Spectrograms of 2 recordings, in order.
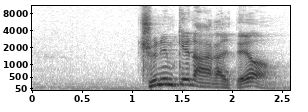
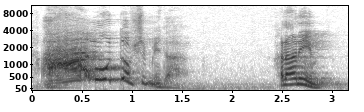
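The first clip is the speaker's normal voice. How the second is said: high, pleading prayer to the Lord; earnest, raised-pitch supplication; crying out in prayer; 6 semitones higher than usual. Acted. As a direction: plead helplessly, drawing out the key words. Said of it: "주님 앞에 부르짖을 수 있어야 된다고요".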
